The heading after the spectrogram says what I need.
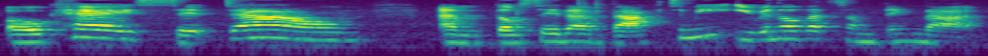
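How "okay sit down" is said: high, loud singsong teacher cadence; students copying teacher. Retold or imitated. Younger students modelling teacher's speech, high singsong teacher voice. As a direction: mimic kids echoing a classroom instruction. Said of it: "some of my younger students".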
